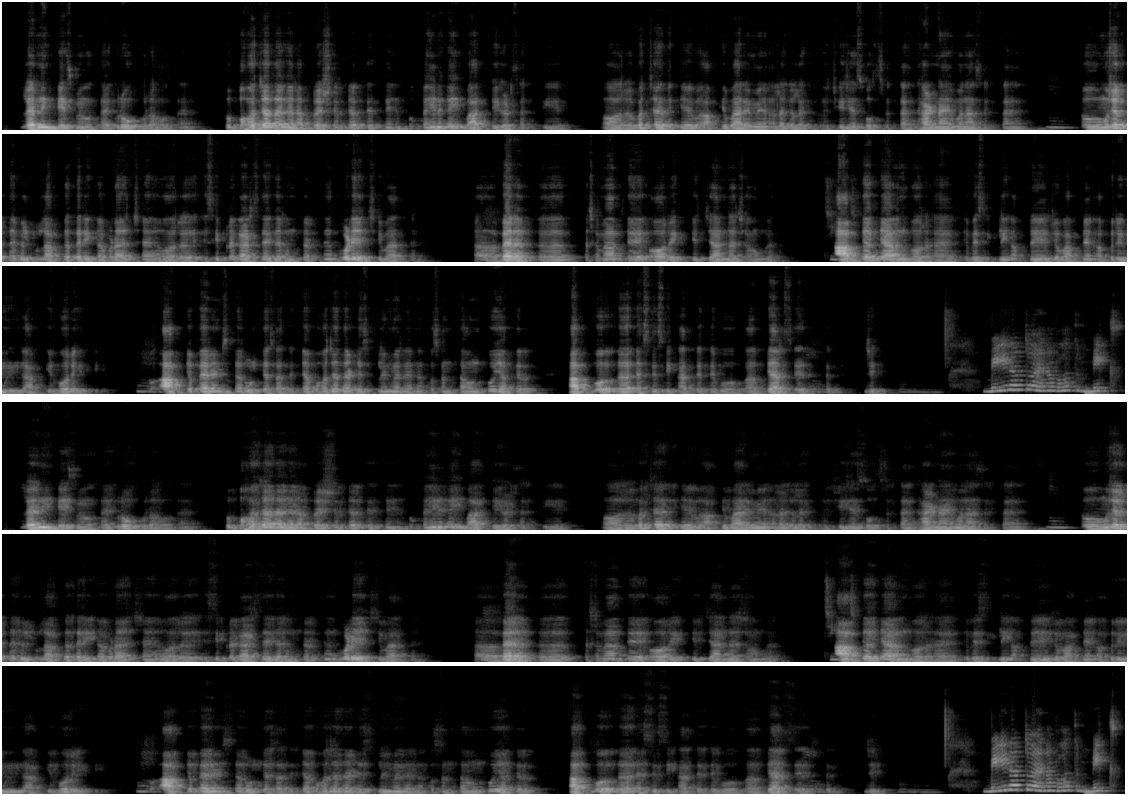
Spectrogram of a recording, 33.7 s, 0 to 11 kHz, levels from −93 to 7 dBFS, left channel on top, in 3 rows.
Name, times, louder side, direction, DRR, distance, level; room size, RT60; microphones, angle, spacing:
voice 1, 0.2-1.9 2.2-5.1 5.4-5.6 6.0-8.7 9.0-9.7 10.0-10.2 10.8-15.2 16.0-16.9 17.2-19.0 19.6-23.3 24.1-27.8 28.2-30.5 31.1-31.3, left 2 dB, 65° left, 0 dB, 3.1 m, -37 dB
voice 2, 10.4-11.2 13.5-13.9 16.0-16.3 19.5-19.7 23.8-24.2 28.4-28.7 30.5-30.9 31.5-33.6, right 3 dB, 40° right, 0 dB, 3.4 m, -44 dB
11.0 x 5.6 x 4.0 m, 0.31 s
head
